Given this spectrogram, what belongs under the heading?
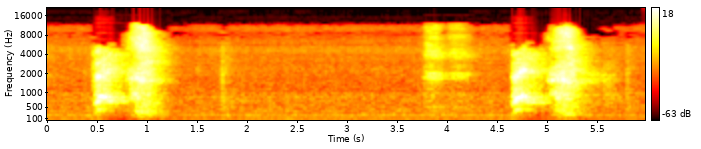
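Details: Sneezing: two full sneezes, each a quick in-breath and loud explosive burst, a few seconds apart, with a faint sniff between.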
